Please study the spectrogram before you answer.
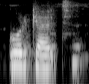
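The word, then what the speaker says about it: worked: passado work o workout workout pronuncia como se fosse um ter também apesar de escrever work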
